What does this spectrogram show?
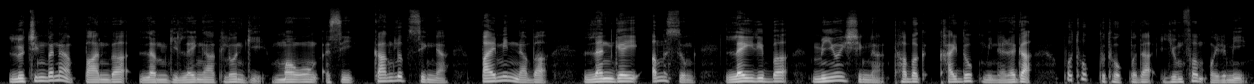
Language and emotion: Manipuri, neutral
